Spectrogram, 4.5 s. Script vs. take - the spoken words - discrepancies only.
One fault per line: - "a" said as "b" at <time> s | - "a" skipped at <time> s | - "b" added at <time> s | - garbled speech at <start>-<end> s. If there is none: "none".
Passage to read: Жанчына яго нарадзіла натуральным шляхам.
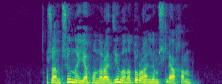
none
